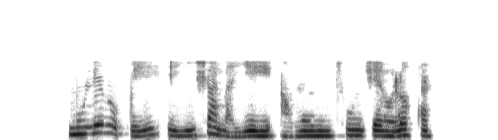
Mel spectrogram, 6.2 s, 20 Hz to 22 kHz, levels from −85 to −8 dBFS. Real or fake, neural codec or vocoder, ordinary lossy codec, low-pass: real; none; none; 3.6 kHz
